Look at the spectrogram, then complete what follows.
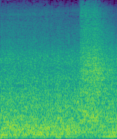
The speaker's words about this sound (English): We're, we're, going underneath the uh, CTA green line. Underneath, not on the train. Just past the train.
